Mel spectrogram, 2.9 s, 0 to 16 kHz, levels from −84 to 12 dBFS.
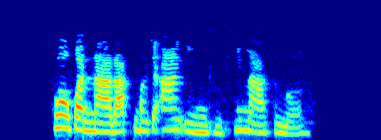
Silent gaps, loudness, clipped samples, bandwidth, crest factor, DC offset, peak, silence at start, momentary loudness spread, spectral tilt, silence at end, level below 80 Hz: none; -18 LUFS; under 0.1%; 6.4 kHz; 18 dB; under 0.1%; -2 dBFS; 0.4 s; 12 LU; -7.5 dB/octave; 0.55 s; -68 dBFS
